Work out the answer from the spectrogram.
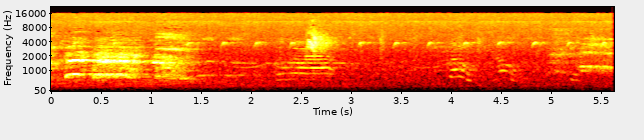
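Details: Black-collared starling, also called black-collared myna, in Ubon Ratchathani, Thailand, 17 April 2022; a loud burst of squealing, grating whistles, then softer chattering and short repeated notes.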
